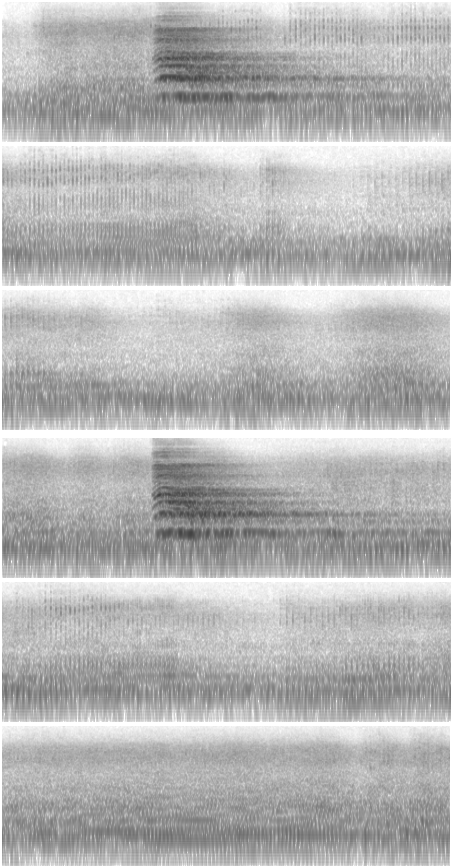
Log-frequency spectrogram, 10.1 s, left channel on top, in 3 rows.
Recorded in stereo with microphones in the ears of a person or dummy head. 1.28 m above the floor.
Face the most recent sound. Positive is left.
turn(degrees=-85)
